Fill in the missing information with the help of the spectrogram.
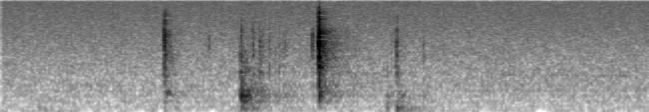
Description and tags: cerrar puerta de carro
